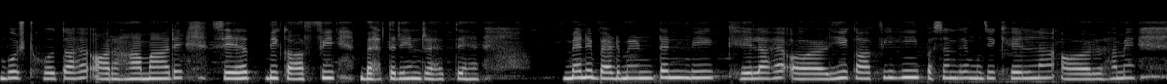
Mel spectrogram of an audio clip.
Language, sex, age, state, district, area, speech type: Urdu, female, 30-45, Bihar, Supaul, urban, spontaneous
